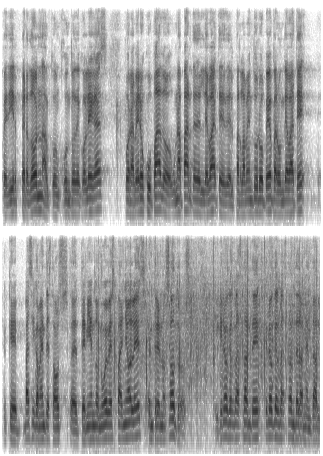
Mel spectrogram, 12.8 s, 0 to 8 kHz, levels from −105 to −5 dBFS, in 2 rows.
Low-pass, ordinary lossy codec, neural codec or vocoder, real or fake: 7.2 kHz; none; codec, 16 kHz, 16 kbps, FunCodec, trained on Chinese and English, 50 frames a second; fake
